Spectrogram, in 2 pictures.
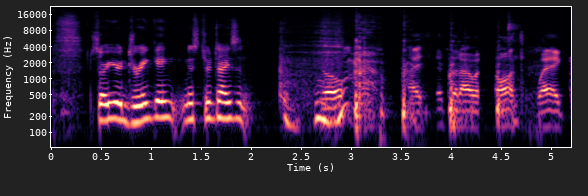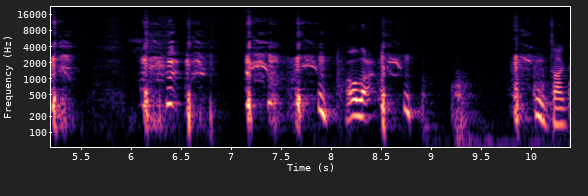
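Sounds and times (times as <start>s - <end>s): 
speech: 0.4s - 6.5s, 7.4s - 10.3s
harsh coughing: 2.3s - 9.0s, 9.8s - 10.3s.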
